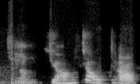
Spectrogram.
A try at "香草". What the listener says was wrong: Soalnya ada 3 loh, bukan ada 4, jangan ditekan. 香草. 香草.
